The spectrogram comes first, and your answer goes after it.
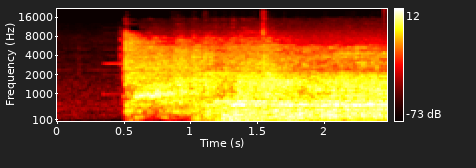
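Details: TD5 diesel swapped into a Land Rover Discovery 3 with a 6-speed manual, first firing after fitting an extra 4–5 bar fuel pump and bleeding: a brief crank, then it catches at once and settles into a steady, even run with no misfire.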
